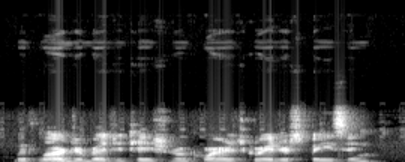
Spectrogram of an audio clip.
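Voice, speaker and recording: A man speaks at a moderate pace with a bright, sharp tone. His pitch sits fairly low. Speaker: class instructor. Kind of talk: class presentation.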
